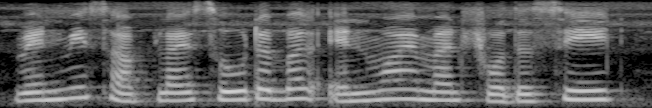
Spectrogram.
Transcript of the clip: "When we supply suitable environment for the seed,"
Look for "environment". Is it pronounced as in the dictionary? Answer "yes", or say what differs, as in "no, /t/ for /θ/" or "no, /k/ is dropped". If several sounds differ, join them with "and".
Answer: no, /ɹ/ is dropped and /n/ is dropped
